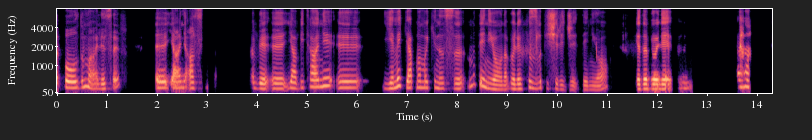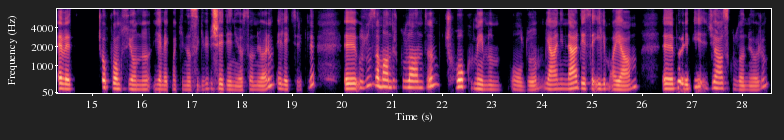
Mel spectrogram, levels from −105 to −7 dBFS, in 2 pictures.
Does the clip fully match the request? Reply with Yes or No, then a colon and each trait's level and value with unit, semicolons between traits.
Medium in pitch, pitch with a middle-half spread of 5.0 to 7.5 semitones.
Yes: medium, 180 Hz; average, 5.3 semitones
